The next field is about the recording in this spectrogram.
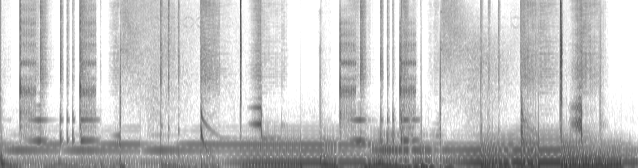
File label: Ambient Beat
